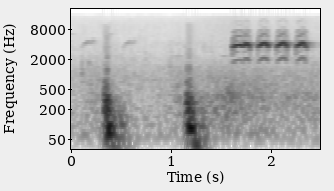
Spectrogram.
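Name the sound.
falcon calling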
